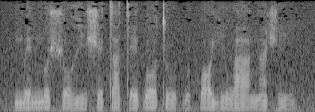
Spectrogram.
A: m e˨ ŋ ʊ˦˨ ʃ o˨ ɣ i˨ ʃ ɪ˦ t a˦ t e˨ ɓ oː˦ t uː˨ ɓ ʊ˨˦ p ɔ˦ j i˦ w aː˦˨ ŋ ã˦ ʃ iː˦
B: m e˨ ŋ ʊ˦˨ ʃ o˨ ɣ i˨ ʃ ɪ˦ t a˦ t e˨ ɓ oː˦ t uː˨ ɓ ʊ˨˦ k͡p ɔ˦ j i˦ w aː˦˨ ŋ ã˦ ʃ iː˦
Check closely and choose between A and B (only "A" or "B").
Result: B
